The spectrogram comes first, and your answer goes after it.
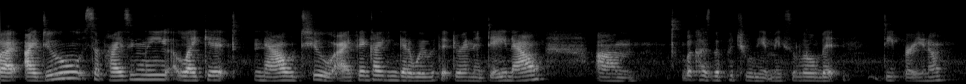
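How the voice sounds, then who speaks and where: A woman speaks quietly at a medium pitch. Her intonation stays fairly even. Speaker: beauty YouTuber, perfume reviewer. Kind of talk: casual product review. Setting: at home at night.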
